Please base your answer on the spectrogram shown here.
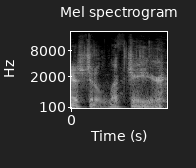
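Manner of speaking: fast, breathy whispered grumble through pained groans. Narrator voicing an injured character's line to another character, muttering while groaning in pain. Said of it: "J P mutters as he's groaning pain".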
